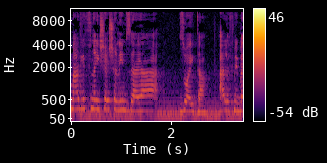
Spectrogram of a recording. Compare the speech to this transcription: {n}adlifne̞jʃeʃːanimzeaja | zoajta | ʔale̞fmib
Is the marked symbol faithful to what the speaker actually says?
no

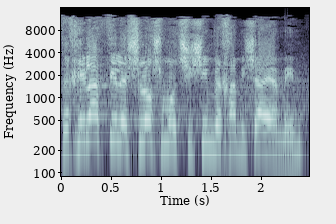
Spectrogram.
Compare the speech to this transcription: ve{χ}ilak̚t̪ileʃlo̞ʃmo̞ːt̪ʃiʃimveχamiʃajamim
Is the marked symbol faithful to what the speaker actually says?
yes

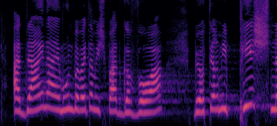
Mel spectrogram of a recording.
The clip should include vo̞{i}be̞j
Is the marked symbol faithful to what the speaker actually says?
no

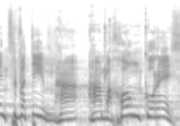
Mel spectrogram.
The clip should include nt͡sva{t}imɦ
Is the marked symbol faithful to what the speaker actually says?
yes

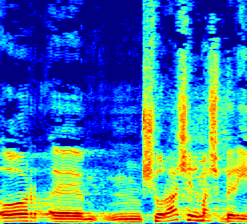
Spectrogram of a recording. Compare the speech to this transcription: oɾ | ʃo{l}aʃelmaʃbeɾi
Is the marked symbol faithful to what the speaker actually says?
no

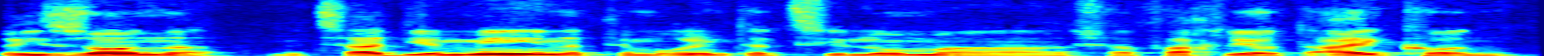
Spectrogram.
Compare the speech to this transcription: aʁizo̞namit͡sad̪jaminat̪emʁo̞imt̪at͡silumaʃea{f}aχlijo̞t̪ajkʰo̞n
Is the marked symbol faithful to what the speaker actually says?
yes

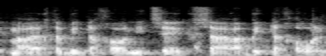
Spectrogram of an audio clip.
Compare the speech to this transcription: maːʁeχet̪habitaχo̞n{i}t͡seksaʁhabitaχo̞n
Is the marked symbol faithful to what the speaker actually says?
yes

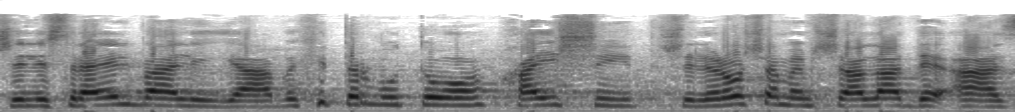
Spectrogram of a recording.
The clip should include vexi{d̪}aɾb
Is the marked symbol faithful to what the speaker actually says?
no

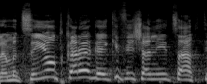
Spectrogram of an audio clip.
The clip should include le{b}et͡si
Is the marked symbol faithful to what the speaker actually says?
no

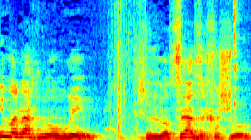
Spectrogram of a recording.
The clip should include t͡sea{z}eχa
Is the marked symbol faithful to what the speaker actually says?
yes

